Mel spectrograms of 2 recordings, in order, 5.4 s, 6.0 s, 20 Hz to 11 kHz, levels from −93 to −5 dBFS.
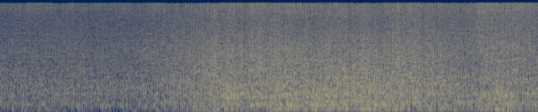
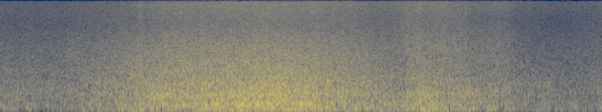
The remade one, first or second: first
